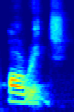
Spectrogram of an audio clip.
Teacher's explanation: Esse aqui foi orange, né? O som de O, né? Bem redondinho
